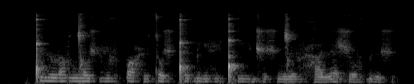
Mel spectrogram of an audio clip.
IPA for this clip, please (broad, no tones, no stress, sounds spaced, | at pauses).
ǃ ʉ ɹ ʌ v ŋ͡ǀ o ʃ vʲ u v ɓ ɑ h ʉ t o ʃ ǃ ʏ ɓ i vʲ ʉ ǃʼ i d͡ʒ ʏ ʃ ŋ͡ǀ ʏ v h a lʲ a ʃ o v ɓ ʉ ʃ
